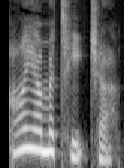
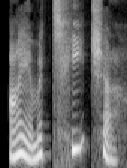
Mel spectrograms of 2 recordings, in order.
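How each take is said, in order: First: Said in the usual way. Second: "teacher" carries the emphasis; stress on TEACHER. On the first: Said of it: "No emphasis". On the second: Shown as a demonstration. Language teacher showing learners emphasis, stressing "teacher". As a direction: lean on the word "teacher". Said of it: "with an emphasis on teacher".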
